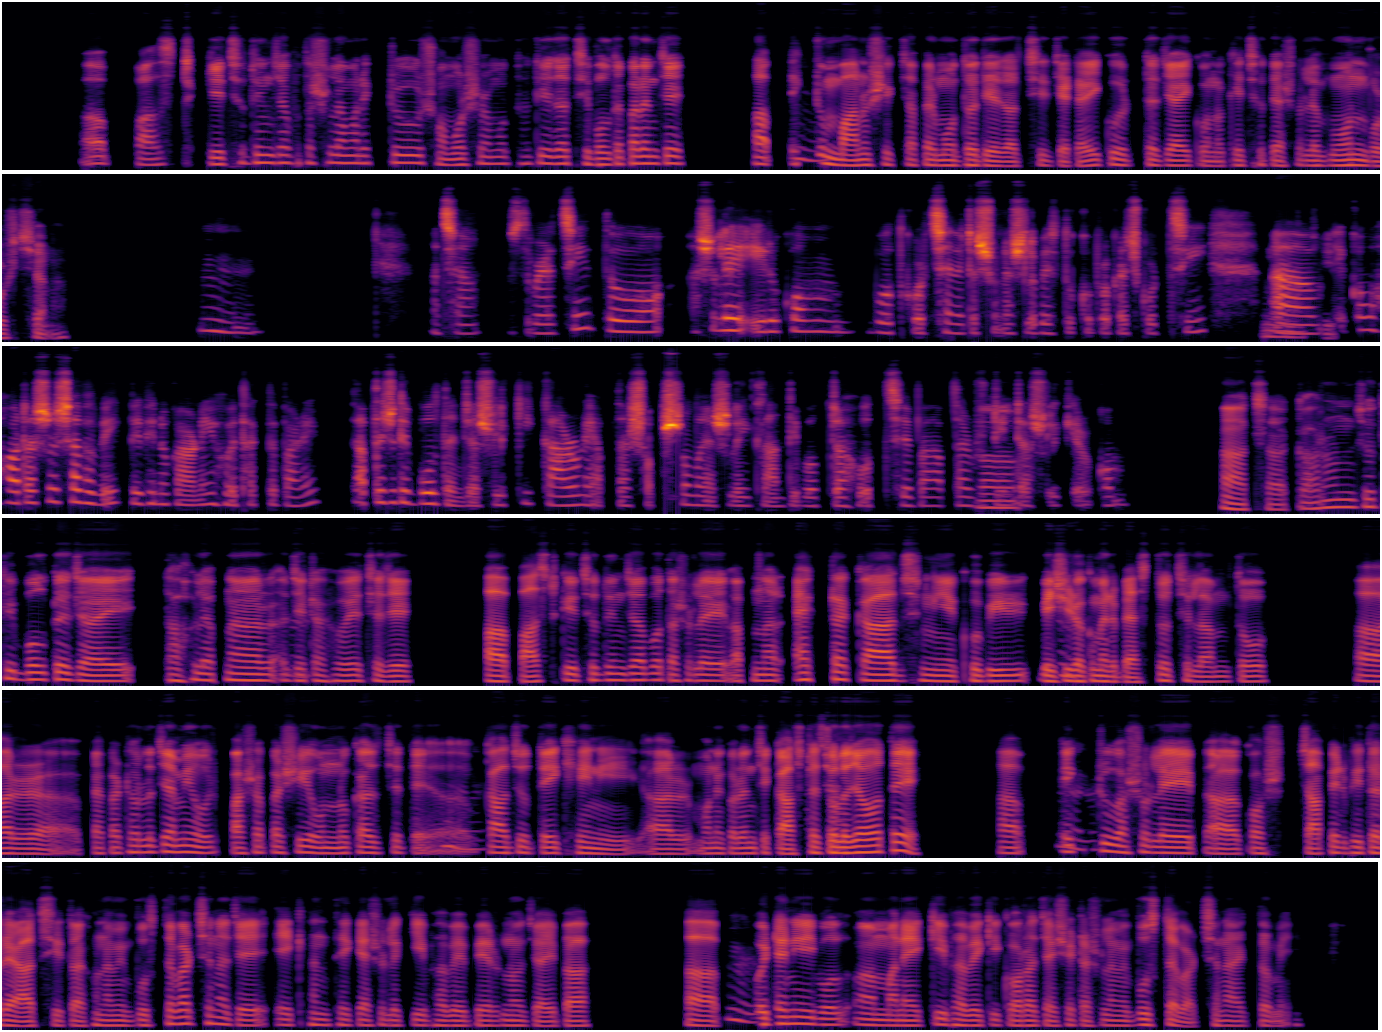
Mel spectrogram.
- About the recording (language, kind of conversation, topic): Bengali, advice, সারা সময় ক্লান্তি ও বার্নআউট অনুভব করছি
- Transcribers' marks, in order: none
